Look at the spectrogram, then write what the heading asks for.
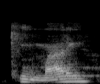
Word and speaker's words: Kimani: Sean Hernandez, aka Rafi Gorham, faces multiple charges, including murder and the death of Kimani Bean, that is spelled Key, Monnie, Bean, spelled Bean, who was found unresponsive December 8th in the basement of a house on South Beechwood Street.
